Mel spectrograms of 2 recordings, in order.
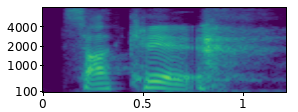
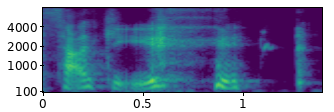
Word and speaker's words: sake: uh that our sakei sake the pronunciation is sake but Saki or alcohol uh that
